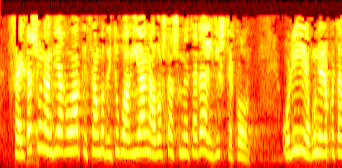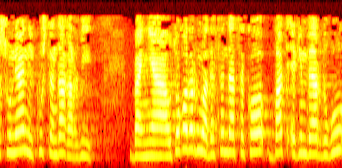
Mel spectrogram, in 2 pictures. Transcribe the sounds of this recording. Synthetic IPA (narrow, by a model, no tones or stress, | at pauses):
sajlt̪asunand̪iaɣ̞o̞akisaŋɡo̞ð̞it̪uɣuaɣ̞ianað̞o̞st̪asune̞t̪aɾaiɾist̪e̞ko̞ | oɾie̞ɣ̞une̞ɾo̞ko̞t̪asune̞anikust̪e̞nd̪aɣaɾβi | βaɲaːwt̪o̞ɣ̞o̞β̞e̞rnuaðe̞fe̞nd̪at͡se̞ko̞βat̪e̞ɣimbe̞aɾðuɣ̞u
